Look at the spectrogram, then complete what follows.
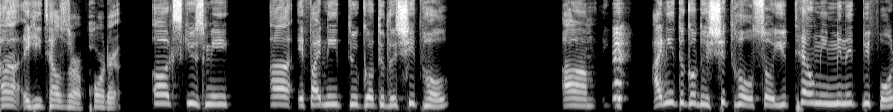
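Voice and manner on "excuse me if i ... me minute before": put-on Kazakhstani-accented broken English. Retelling what a man told a reporter about going before the show, in a Kazakhstani accent. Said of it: "a Kazakhstani accent, which he does way better".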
